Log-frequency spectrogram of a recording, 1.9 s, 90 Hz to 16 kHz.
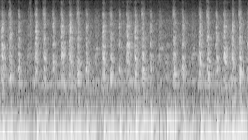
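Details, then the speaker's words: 1932 Ford Model B four-cylinder roadster with dual Stromberg 81 carbs and a Winfield head: low, lumpy idle with an uneven, loping beat; running rich and needs leaning. "It's running rich right now. It needs to be leaned up."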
